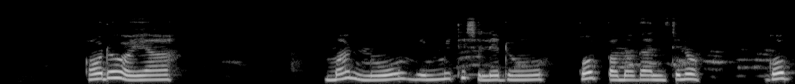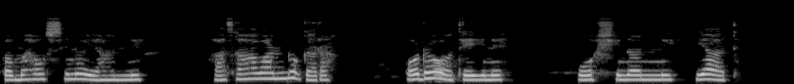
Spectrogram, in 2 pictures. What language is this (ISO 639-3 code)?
sid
